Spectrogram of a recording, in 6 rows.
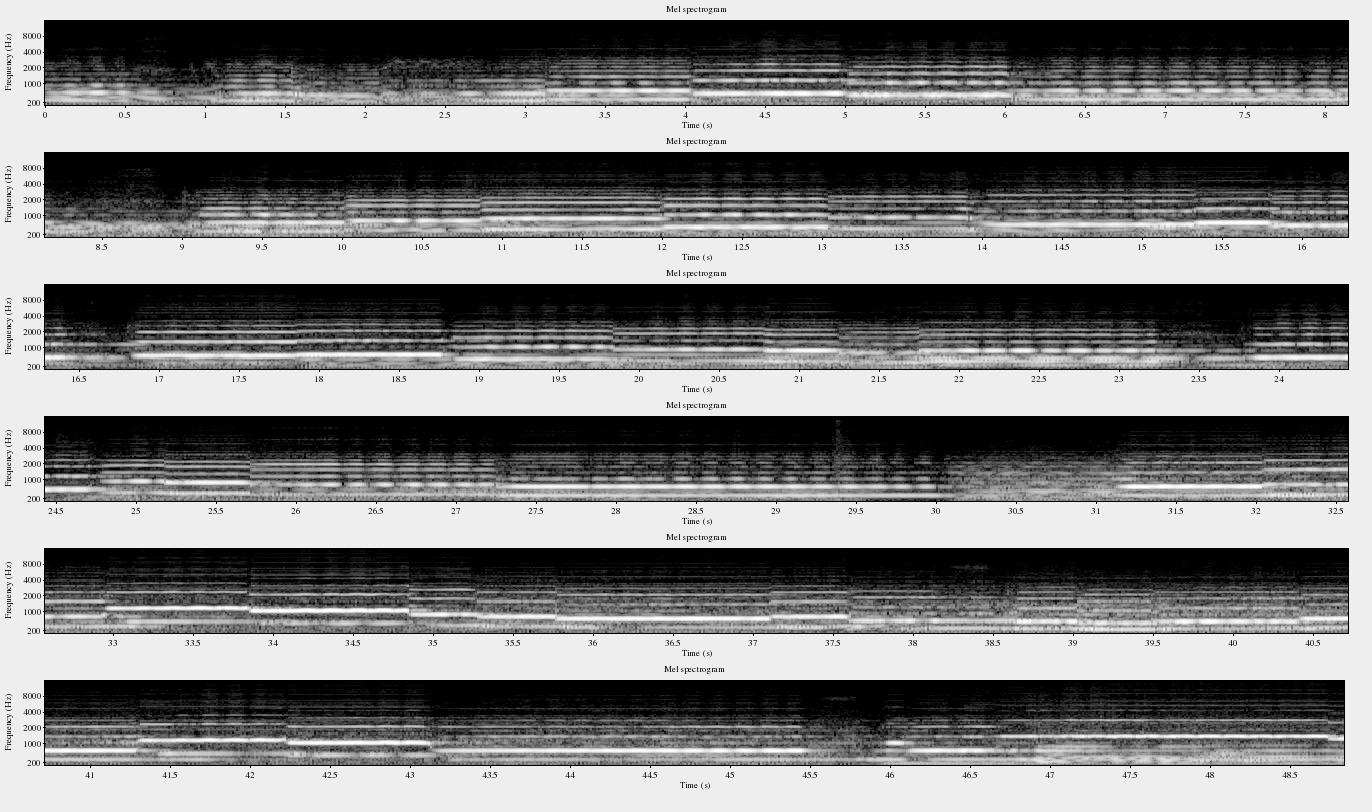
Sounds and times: Flute: 0.0s - 48.8s.

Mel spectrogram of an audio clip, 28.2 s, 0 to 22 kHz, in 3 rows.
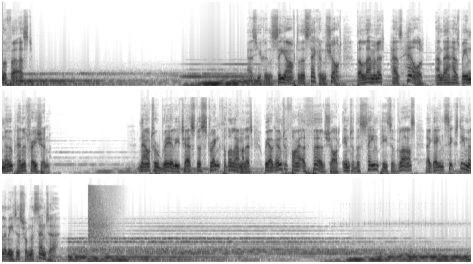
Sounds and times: Speech: 0.0s - 0.6s, 4.9s - 10.4s, 12.1s - 19.9s.

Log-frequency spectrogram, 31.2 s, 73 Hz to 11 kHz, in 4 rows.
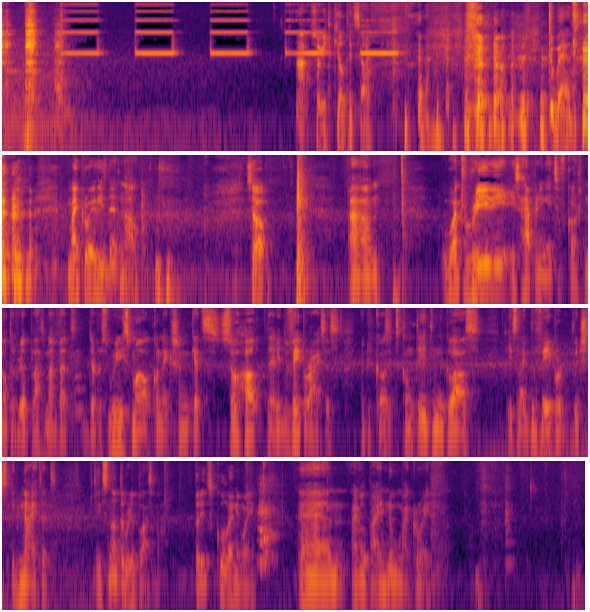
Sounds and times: Speech: 3.9s - 5.0s, 7.2s - 7.8s, 8.7s - 9.7s, 12.4s - 12.9s, 13.7s - 29.4s.

